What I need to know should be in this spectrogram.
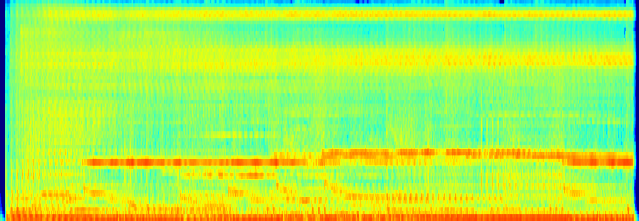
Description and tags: Getting to know my new DAW Reaper, fed something back into itself somehow while exploring routing capabilities.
